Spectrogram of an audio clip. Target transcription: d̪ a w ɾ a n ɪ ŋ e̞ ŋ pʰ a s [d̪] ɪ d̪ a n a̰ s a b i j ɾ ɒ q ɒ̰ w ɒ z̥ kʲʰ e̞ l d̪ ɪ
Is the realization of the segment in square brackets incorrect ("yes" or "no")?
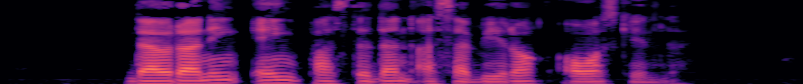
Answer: yes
